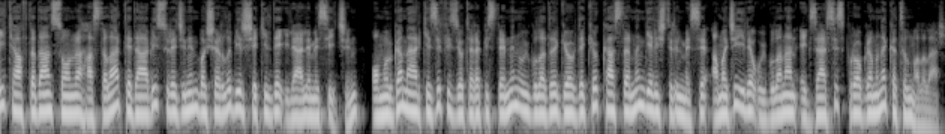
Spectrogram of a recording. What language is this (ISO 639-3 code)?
tur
